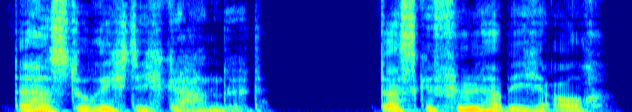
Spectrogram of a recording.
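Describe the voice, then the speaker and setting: A worn-out old emperor, stiff with gout, issuing clipped fatherly orders, as a male audiobook reader puts him on. The voice is gravelly and a bit husky, in a dry, close studio sound. Stern but tired, never raising itself far. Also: medium pitch, huge pitch swings, moderate pace, no room sound, full character voice. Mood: gruff. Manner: terse, tired paternal commands. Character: aging gout-ridden former emperor, weary, stern.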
